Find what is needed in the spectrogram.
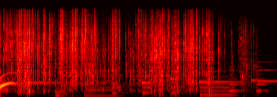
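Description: Thin clear plastic bag crinkling as it is pulled open by hand, busiest in the first half, over soft background music.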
